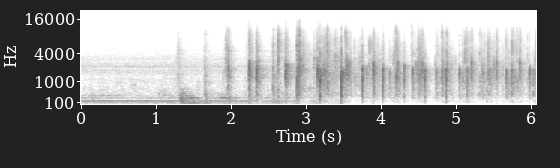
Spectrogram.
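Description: A small audience clapping after a song ends. Scattered claps begin about a second and a half in and build into steady applause from about two seconds in.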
